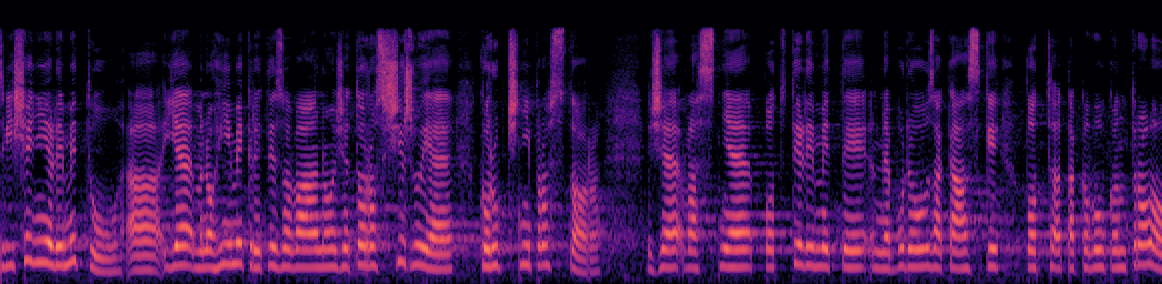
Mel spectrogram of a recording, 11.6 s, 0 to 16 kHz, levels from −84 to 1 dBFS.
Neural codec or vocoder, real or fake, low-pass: none; real; 10.8 kHz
